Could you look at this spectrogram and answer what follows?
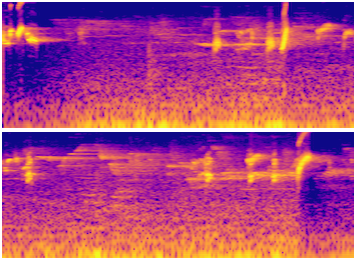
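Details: Red-whiskered bulbul song in ché style, for teaching young birds: spaced whistled notes and short warbles, with sharp rising calls at the start and near the end.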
